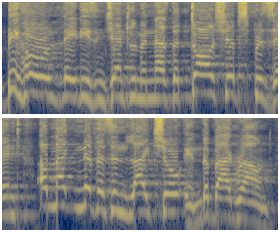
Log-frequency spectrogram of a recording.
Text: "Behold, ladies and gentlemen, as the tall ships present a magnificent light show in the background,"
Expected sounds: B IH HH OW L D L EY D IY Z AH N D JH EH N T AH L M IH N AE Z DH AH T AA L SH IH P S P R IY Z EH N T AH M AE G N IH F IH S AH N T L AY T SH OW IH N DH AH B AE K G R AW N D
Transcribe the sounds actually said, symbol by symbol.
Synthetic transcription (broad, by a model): B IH HH OW L D L EY D IY Z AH N JH EH N T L M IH N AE Z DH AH T AA L SH IH P S P R IY Z EH N T AH M AE G N IH F IH S AH N T L AY T SH OW IH N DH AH B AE K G R AW N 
